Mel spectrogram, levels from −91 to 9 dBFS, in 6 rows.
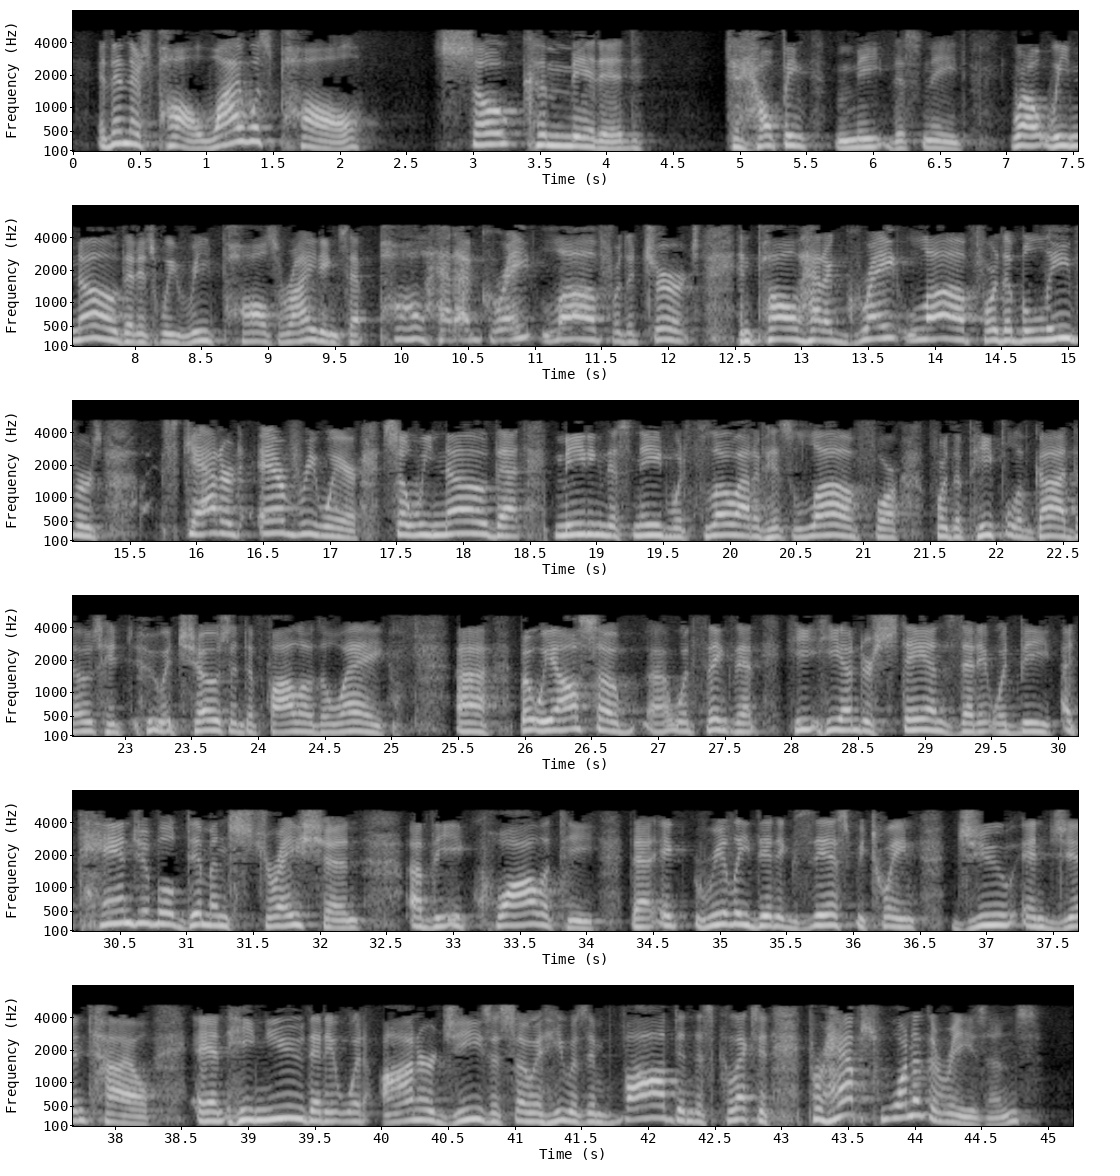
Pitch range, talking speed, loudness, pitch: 180-220 Hz, 160 wpm, -17 LUFS, 200 Hz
